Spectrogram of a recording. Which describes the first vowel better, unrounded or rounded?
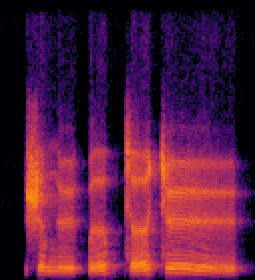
unrounded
